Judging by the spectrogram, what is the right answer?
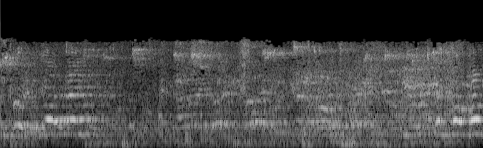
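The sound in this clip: A basketball is dribbled on a court during a game, with repeated dull thuds under a man's steady play-by-play commentary and crowd babble.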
